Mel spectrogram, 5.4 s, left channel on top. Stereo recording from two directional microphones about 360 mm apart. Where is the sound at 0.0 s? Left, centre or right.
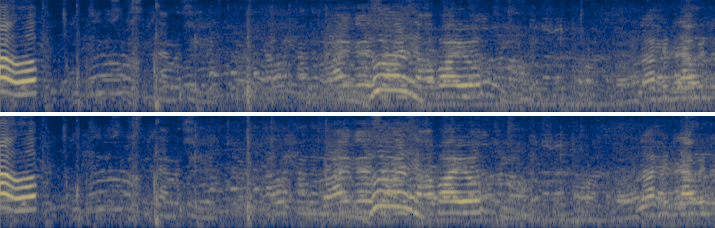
Centre.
